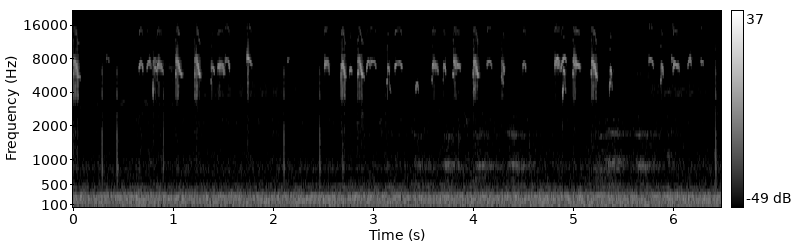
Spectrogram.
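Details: Black-capped Chickadee inside its nest: thin, very high chirps and squeaks in quick, uneven bursts over a steady low hum.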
